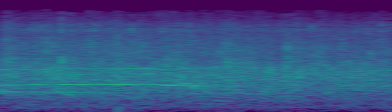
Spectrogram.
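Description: A West Side church audience claps along in faith, with dense overlapping applause filling the whole two seconds at an even, moderately loud level. There is no speech over it.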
